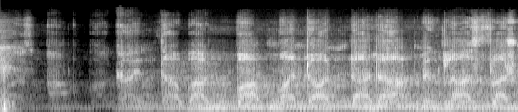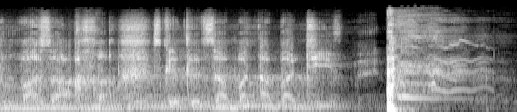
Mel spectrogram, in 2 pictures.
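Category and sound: rap song played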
